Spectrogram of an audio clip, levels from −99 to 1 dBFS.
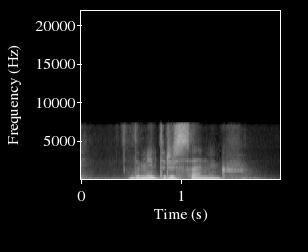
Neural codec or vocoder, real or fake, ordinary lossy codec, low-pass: codec, 16 kHz, about 1 kbps, DyCAST, with the encoder's durations; fake; AAC, 32 kbps; 7.2 kHz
